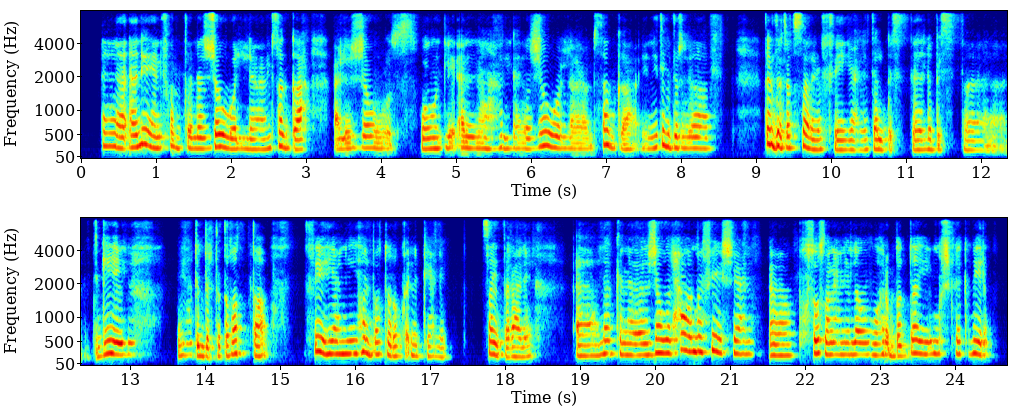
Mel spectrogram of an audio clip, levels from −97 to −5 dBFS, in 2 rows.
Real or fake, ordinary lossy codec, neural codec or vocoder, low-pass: fake; none; codec, 16 kHz, 8 kbps, FreqCodec, smaller model; none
